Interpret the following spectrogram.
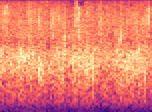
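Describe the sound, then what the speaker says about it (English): Short applause jingle, a brief burst of dense clapping from a crowd that stays at a steady level for about a second. "I'm gonna play a little clap there."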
